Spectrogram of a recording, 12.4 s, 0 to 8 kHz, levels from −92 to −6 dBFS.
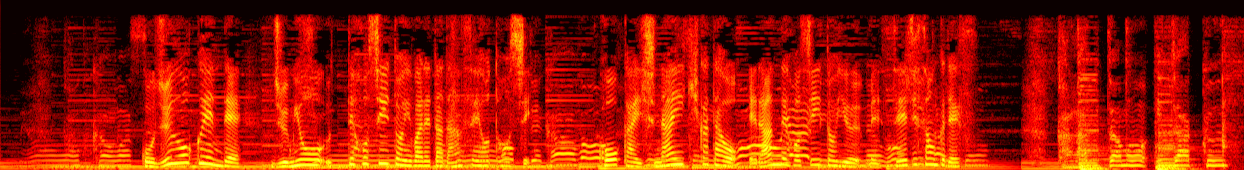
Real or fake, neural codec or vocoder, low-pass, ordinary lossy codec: real; none; 7.2 kHz; MP3, 64 kbps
